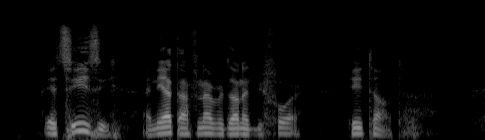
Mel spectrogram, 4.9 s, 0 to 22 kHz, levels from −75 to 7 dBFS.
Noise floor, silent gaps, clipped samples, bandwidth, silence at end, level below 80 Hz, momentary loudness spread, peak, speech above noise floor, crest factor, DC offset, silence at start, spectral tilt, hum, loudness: -70 dBFS; none; under 0.1%; 13.5 kHz; 0.65 s; -66 dBFS; 19 LU; -16 dBFS; 34 dB; 22 dB; under 0.1%; 0.45 s; -5 dB/octave; none; -37 LUFS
